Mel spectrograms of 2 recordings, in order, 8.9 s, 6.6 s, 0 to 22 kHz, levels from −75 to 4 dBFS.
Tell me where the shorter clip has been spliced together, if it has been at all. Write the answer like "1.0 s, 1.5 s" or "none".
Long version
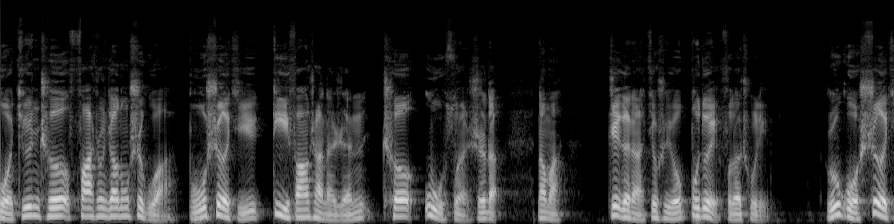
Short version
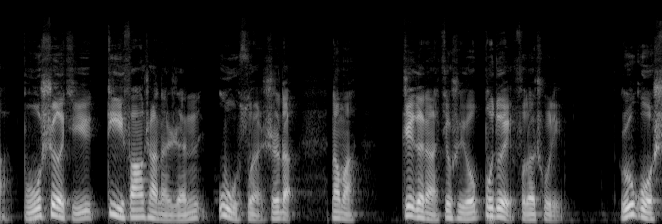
2.1 s

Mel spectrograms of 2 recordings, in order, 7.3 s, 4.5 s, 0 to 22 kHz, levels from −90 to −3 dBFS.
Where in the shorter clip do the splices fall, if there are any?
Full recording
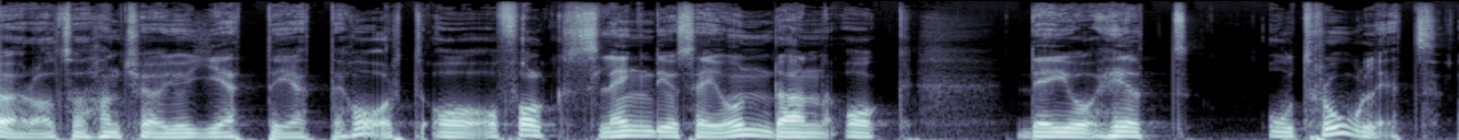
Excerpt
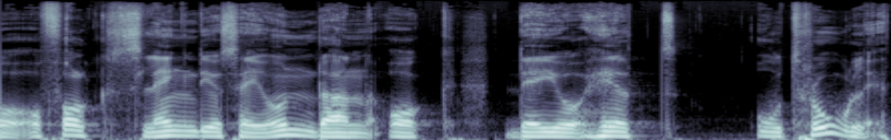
2.4 s

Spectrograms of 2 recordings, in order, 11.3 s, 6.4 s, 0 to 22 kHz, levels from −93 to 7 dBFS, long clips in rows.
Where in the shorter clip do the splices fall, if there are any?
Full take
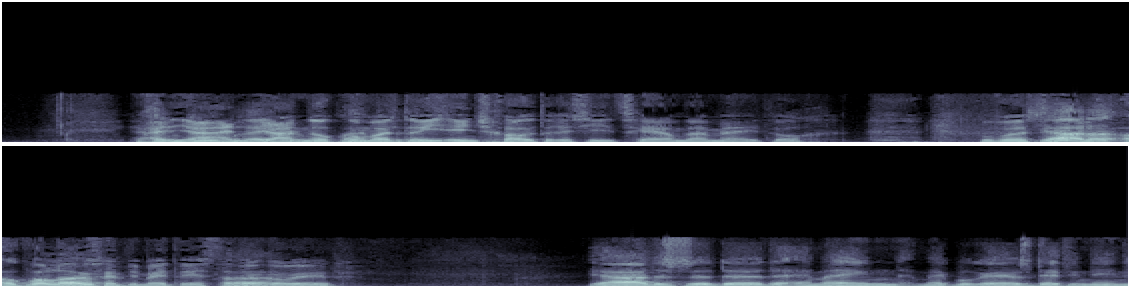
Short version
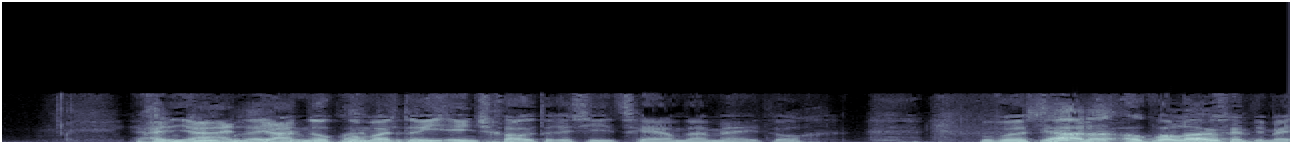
none

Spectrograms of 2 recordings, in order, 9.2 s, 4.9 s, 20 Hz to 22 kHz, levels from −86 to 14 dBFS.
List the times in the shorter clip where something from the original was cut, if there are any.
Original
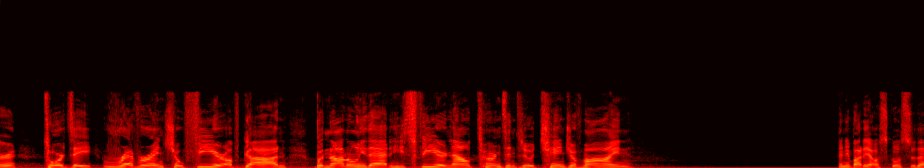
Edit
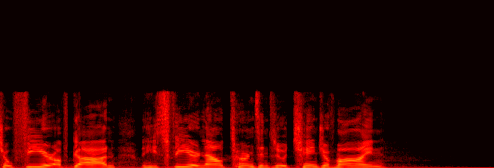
1.4 s

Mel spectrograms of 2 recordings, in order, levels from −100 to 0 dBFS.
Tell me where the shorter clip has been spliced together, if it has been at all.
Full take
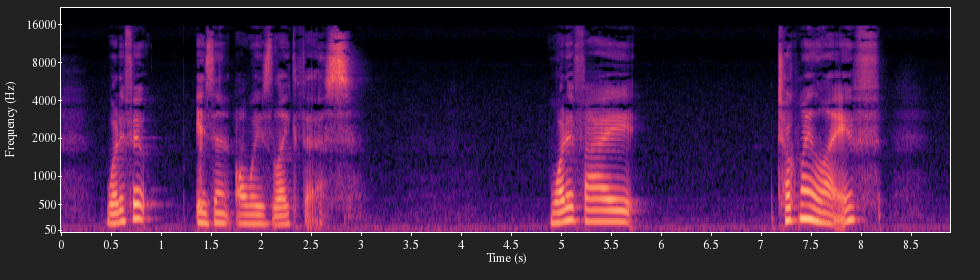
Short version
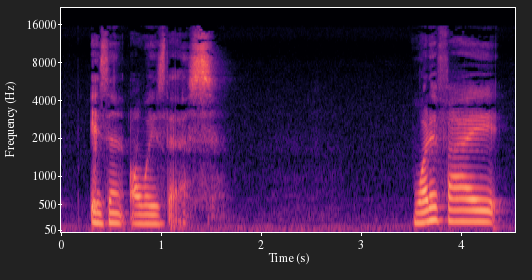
1.0 s

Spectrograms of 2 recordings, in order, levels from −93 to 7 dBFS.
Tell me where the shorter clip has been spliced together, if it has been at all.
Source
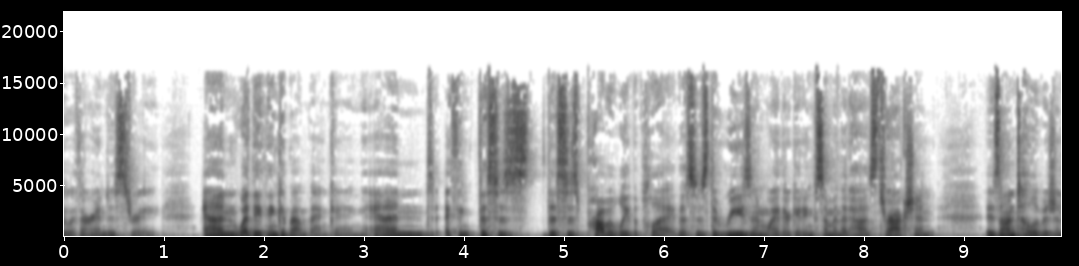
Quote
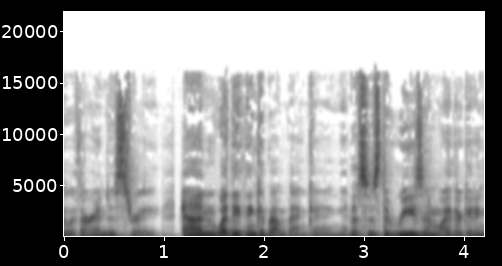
1.1 s, 2.8 s

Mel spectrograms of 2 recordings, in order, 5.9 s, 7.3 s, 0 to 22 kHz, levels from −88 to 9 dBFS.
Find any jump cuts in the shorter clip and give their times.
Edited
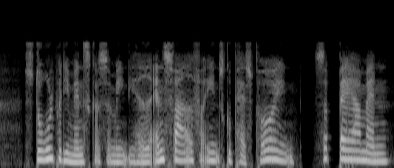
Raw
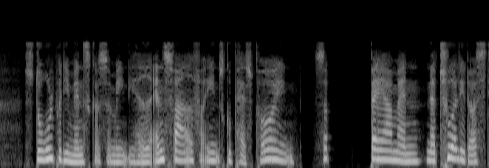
5.0 s

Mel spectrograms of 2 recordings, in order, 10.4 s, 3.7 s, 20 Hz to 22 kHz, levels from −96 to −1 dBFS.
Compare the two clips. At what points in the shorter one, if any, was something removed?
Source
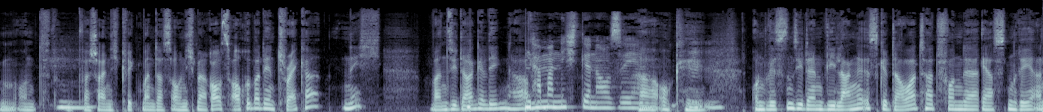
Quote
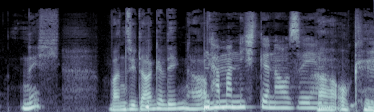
none

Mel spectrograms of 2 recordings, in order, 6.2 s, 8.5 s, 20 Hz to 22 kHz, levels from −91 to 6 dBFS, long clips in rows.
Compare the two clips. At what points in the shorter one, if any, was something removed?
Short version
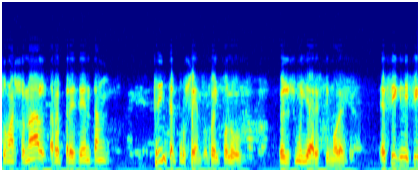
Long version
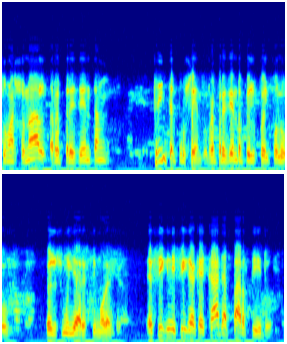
3.1 s

